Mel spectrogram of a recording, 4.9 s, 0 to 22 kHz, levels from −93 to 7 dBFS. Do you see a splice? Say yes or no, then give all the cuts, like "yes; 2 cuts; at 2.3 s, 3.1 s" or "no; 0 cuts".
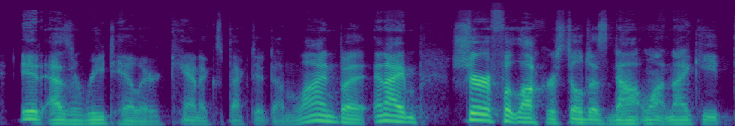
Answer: no; 0 cuts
